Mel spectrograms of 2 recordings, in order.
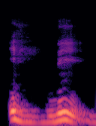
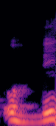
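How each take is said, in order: First: Ihdi said with a clear i as the first vowel; ihdi, never uhdi; correct ihdi. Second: Uhdi said with a rounded u as the first vowel; wrong uhdi. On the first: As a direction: open ihdi on an unrounded i. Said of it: "Nah, jadi i ya". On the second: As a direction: show the mistake, uhdi with u. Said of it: "jangan uhdi". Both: Shown as a demonstration.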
